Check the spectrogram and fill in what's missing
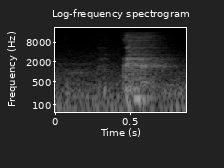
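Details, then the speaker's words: Adult deliberately imitates a single short, dry cough burst in a quiet room, a comedic demonstration of an ordinary "natural" cough as opposed to a "pandemic" cough. "Suara batuk biasa. Batuk alami suaranya."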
